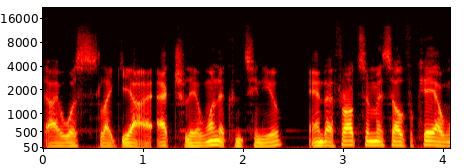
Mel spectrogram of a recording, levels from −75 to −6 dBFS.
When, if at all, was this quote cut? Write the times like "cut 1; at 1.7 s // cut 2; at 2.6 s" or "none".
cut 1; at 2.5 s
